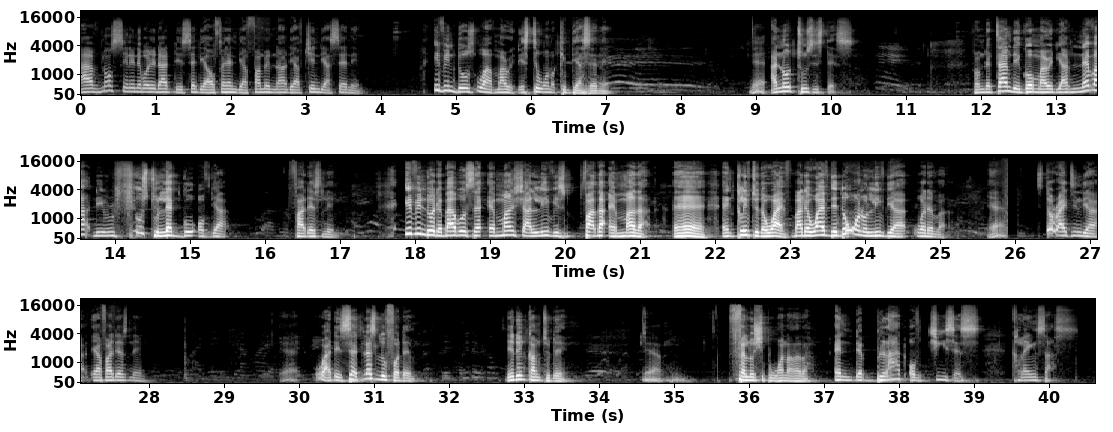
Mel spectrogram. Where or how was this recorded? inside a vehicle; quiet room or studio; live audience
live audience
